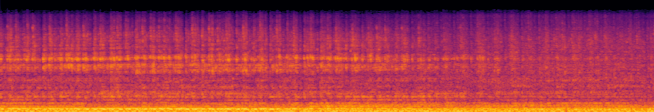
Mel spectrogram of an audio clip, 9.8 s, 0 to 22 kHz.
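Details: 1989 Mustang 5.0L Fox body notchback, AOD, EFI converted to Holley 600 CFM carburetor, Trick Flow Track Max pan; warm, smooth, even idle with steady low burble, no stumbles or ticking; clean healthy idle.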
